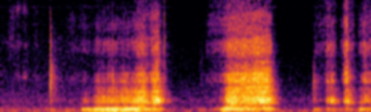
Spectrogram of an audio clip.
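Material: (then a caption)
Coated card. A wooden stylus scratches dense hatching into a scratch-art card (black coating over colored foil) lying flat on a table, drawing a tree. After a faint tick, two long, raspy scratching strokes with a bright edge are followed by a run of quicker, shorter scratches.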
